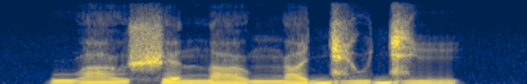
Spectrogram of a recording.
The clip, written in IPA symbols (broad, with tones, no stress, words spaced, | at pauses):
wa˦ʊ̯ʃɛ̰˦˨ na˨ʊ̯ŋä˨ d͡ʑu˦d͡ʑḭ˦˨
